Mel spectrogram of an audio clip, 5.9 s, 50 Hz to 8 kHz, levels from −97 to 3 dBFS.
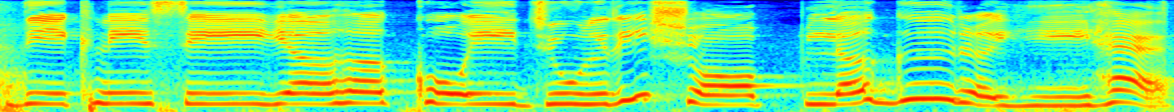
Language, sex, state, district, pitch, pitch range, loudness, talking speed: Hindi, female, Punjab, Fazilka, 275 Hz, 265-300 Hz, -12 LUFS, 90 wpm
